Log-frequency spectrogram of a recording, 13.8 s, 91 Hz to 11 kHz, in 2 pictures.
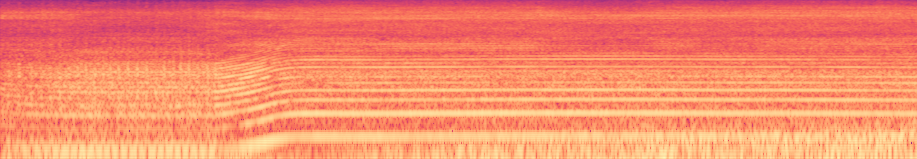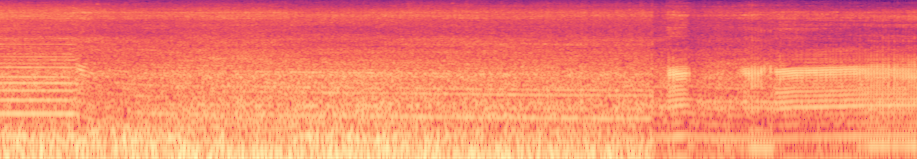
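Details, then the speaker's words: Malaguti Phantom F12 scooter with 70cc kit, Stage6 MK2 and Yasuni C16 pipe during tuning; revs shoot straight to about 10k off the line, then drop as the pulley opens and never exceed about 11k: over-revving, limited top rpm. "like to me it sounds like it over revs right there red straight to 10k but then when you're on it and the pulley opens up it drops and it never goes above like 11k"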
